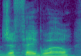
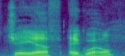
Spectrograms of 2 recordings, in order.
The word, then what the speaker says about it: JF.EGWO: which I did get a correction on the pronunciation it's not jefo it's jfo so anyways uh jfo when I shot this originally in the woods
